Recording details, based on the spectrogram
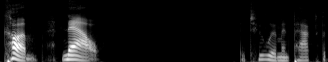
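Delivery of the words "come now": much louder harsh command; harsh shout. A narrator's reading. Ellie ordering the kids home, harsh shout. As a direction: bark it so they obey. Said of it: "her voice the harshest tone".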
